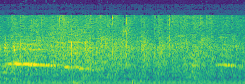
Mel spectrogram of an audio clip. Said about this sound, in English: Y'all give me a hand for prayer.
